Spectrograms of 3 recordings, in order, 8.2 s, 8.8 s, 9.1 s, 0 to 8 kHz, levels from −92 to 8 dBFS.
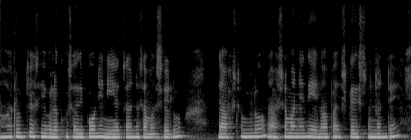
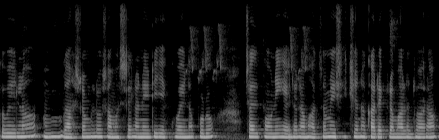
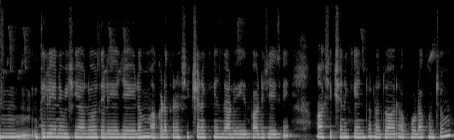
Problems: low volume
